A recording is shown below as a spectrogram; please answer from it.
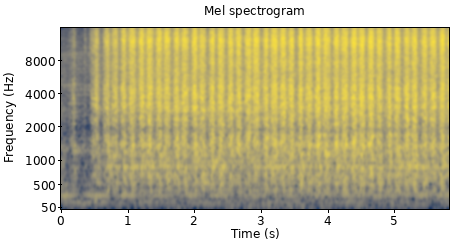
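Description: A small piece of solid white fresh coconut flesh, held in the fingertips, is rubbed up and down a stainless steel box grater standing on a bamboo board, with shreds falling onto the board. After a quiet start, a steady, rapid series of bright, rasping scrapes follows, about four strokes per second.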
